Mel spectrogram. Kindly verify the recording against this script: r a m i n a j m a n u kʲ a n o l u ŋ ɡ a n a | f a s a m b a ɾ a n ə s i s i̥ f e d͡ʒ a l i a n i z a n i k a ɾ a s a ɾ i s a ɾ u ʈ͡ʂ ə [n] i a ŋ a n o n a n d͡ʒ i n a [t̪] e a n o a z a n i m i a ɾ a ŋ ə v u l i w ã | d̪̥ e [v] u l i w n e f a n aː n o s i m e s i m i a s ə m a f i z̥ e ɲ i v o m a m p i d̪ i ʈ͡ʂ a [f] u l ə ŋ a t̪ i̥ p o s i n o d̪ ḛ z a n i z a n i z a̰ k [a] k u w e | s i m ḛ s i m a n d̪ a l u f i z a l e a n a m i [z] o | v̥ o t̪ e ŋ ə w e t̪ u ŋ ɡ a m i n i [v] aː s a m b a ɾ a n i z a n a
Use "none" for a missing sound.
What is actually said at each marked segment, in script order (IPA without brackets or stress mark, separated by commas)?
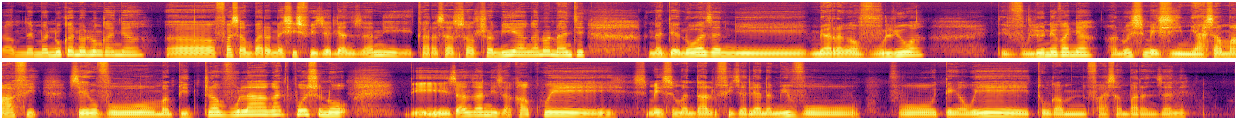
m, d̪, v, v, a, v, f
